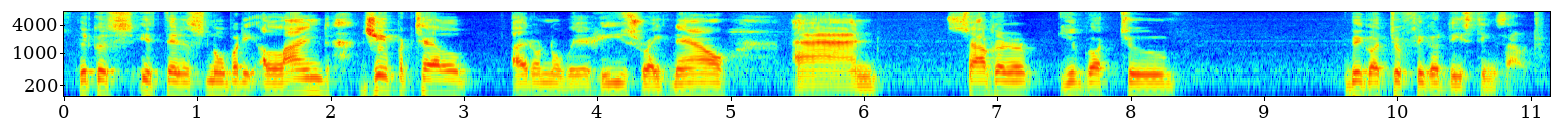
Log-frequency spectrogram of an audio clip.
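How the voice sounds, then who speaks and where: A man coaching clients in a recorded voice message, talking emphatically with frequent pauses and repetition. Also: mid-range voice, darkish tone. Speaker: business coach.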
